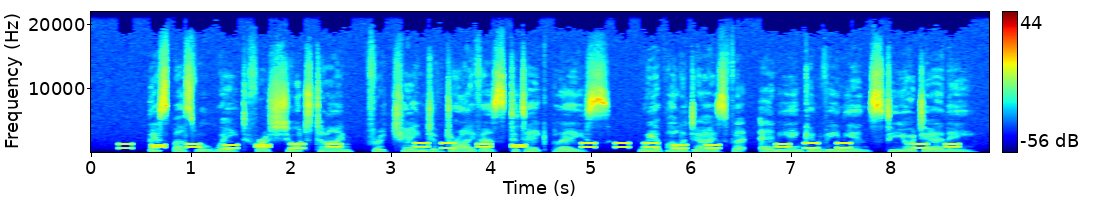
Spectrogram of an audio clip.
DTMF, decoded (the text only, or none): 2781*20 #30* 99911 036 50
